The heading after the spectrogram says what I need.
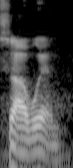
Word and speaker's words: Samhain: The reason it came to mind for is you'd look at this and you go, okay, well, this is Samhain, or they would pronounce it Samhain.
